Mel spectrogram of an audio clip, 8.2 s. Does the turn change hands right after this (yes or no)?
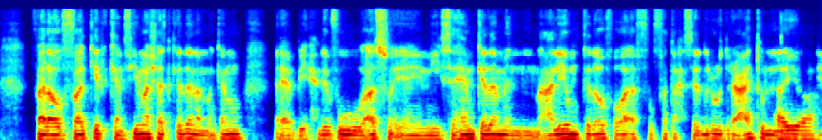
yes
